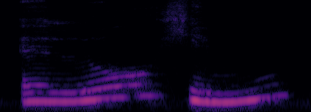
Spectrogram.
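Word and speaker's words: אֱלֹהִים: 밑에이 복합 시바가 왔을 때 고민하지 아니하고 새거를 발음해 주시면 되는데 에가 되겠죠 이것이 바로 하나님을 가리키는 히브리어 단어죠 엘로힘 마지막 복합 쉐바 쉐바 카메츠 하트이 만났습니다 그래서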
